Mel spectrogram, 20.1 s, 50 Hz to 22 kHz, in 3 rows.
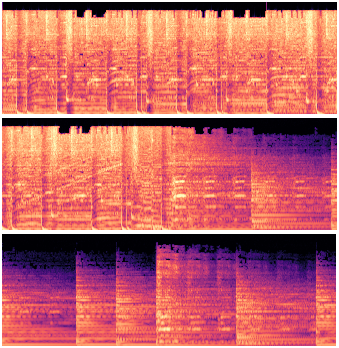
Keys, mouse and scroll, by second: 2.4 click, 4.3 click, 5.7 right click, 6.4 click, 16.0 F2, 16.9 right click, 18.4 click.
